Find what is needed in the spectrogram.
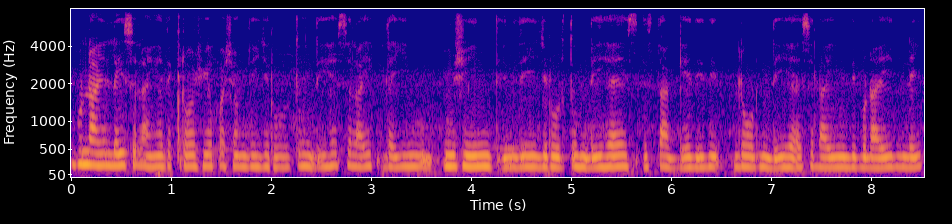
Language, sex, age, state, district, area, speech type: Punjabi, female, 30-45, Punjab, Mansa, urban, spontaneous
